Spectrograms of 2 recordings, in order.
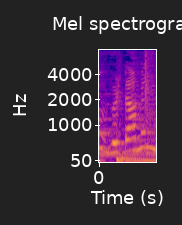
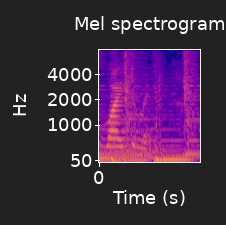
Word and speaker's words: vitamin: बहुत सारे लोग उसको विटामिन बोलते हैं बट इट्स वाइटामिन।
